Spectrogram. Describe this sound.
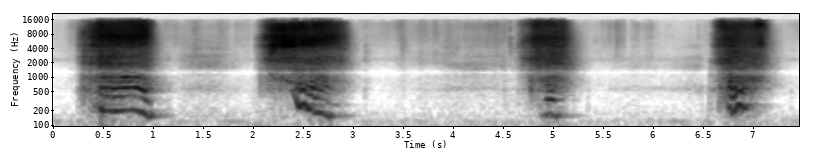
This sound was recorded by the use of a Tascam. It is a person blowing their nose into a tissue. There's a variety of choices to choose from.
blow, ill, blowing, flu, sick, nose, OWI, cold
